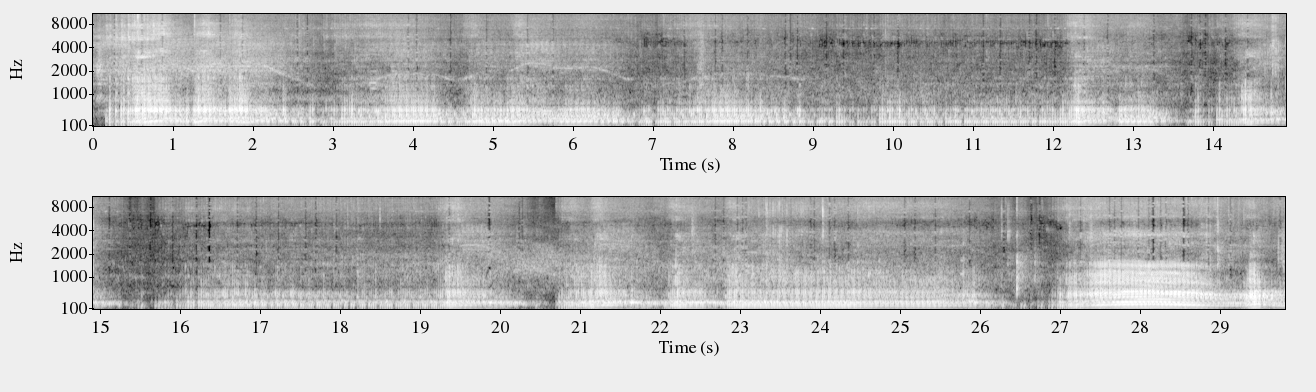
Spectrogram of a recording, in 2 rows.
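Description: Lancia Delta HF Integrale's turbocharged four-cylinder engine, tuned to about 320 hp and fitted with a sport exhaust, revved repeatedly while standing. The revs rise and fall, with brief drops off the throttle, and there is a long high rev near the end.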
